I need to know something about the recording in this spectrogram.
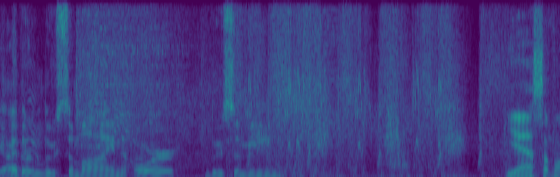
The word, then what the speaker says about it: Lusamine: I'm gonna say Lusamine heard- because that's how Japanese would probably say That's it. how they would say it.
